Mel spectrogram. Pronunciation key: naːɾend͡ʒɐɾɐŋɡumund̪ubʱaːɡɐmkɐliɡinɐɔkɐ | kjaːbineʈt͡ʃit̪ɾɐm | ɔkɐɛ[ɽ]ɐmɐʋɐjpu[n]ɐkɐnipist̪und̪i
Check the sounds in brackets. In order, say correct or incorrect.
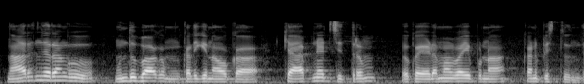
correct, correct

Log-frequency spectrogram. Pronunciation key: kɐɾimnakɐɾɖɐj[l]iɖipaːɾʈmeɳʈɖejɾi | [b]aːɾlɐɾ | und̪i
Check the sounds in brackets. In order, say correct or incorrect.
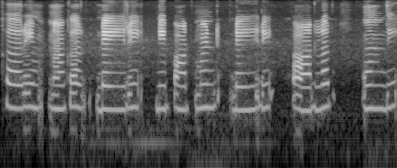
incorrect: ɾ, incorrect: p

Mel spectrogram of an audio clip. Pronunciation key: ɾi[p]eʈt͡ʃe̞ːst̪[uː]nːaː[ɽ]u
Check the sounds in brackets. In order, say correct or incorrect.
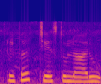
correct, incorrect: u, incorrect: ɾ

